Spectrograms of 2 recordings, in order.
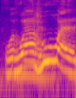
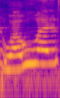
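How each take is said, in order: First: Every letter is articulated clearly and distinctly. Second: The letters are run together without clear articulation. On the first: The speaker calls it right. "Sebenarnya oh, ... Jelaskan sebutan setiap huruf" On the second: The speaker calls it wrong. "Ramai orang baca wa huwal"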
